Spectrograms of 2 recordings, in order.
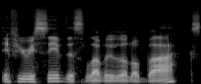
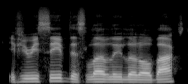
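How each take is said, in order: First: The pitch starts high, then drops for the second phrase. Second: The pitch stays level and the words run together. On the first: The speaker calls it right. "do you hear how the pitch kind of changes?" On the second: The speaker calls it wrong. "If the pitch doesn't change, it becomes"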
